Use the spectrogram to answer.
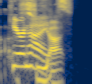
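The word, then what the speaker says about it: Ciarán Hinds: Kieran Hines.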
